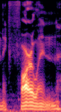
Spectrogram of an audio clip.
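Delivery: dry, sarcastic praise with a rising end. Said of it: "I say that very sarcastically".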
